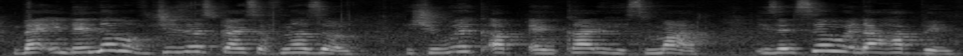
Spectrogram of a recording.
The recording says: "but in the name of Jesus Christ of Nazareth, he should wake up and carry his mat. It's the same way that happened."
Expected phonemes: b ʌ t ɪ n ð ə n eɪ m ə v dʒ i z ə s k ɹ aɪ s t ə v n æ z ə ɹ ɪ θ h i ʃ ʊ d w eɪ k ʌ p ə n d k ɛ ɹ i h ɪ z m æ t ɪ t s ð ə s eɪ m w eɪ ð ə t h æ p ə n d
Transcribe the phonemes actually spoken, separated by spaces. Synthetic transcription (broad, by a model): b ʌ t ɪ n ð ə n eɪ m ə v dʒ i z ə s k ɹ aɪ s t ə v n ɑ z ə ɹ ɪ t h i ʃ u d w eɪ k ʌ p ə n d k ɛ ɹ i h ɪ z m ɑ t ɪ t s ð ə s eɪ m w eɪ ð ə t h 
